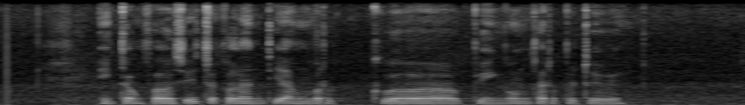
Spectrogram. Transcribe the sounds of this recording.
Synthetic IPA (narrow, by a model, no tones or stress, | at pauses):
ʔiŋkaŋfausit͡ʃəkəlant̪ijaŋmɔrɡ̥ɔb̥i̤ŋʊŋkaɾb̥ə̤ɖ̪̥e̤we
